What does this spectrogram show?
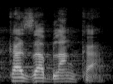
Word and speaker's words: Casablanca: kuliah nama negaranya Maroko ibukotanya tulisannya Casablanca Hai cara bacanya Kasablanka Kaza artinya rumah Blanca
